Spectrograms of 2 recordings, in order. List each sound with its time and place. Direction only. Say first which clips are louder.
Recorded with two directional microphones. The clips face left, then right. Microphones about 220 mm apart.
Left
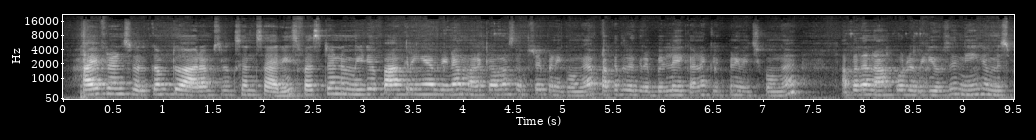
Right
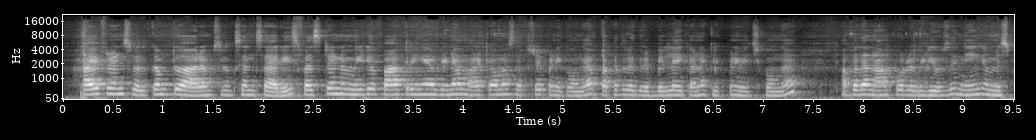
0.2 s a woman's voice: right 4 dB; 35° right (ahead or behind)
7.9 s a woman's voice: right 3 dB; 40° right (ahead or behind)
